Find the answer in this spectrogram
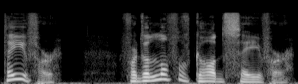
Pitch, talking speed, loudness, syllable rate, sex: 145 Hz, 180 wpm, -17 LUFS, 3.9 syllables/s, male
